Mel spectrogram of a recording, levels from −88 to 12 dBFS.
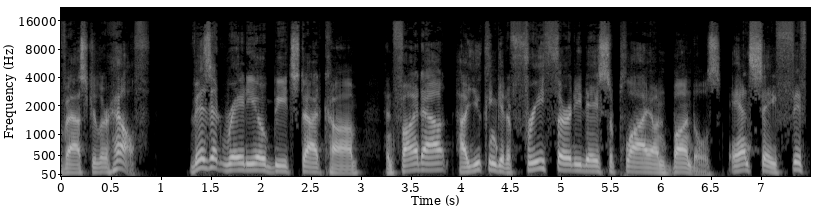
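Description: No technical faults can be heard anywhere in this speech recording. Nothing interrupts or disturbs the audio at any point along its timeline.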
